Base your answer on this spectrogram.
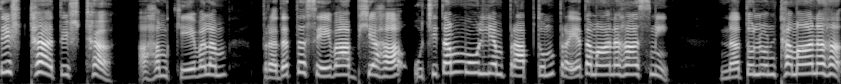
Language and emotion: Sanskrit, disgusted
